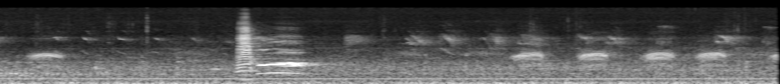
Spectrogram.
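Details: Indian peafowl alarm call in forest, warning that a predator, probably a big cat, is on the prowl: a sharp burst followed by a short, loud, harmonic honking note, with softer repeated calls of other birds around it.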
